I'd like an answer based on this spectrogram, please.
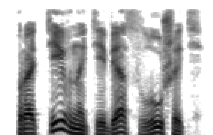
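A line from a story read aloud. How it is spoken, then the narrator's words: Slow reply. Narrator (Russian): медленно ответил Пауэлл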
